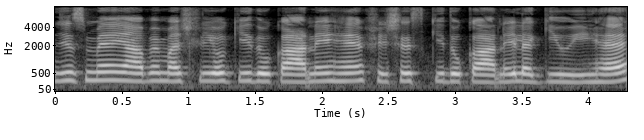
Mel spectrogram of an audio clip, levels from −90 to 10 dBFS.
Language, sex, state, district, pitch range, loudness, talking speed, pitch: Hindi, female, Chhattisgarh, Bastar, 235-255 Hz, -16 LUFS, 180 wpm, 245 Hz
